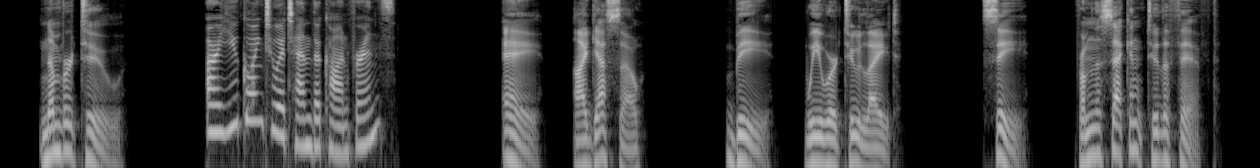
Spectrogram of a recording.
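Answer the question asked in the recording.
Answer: A: I guess so.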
